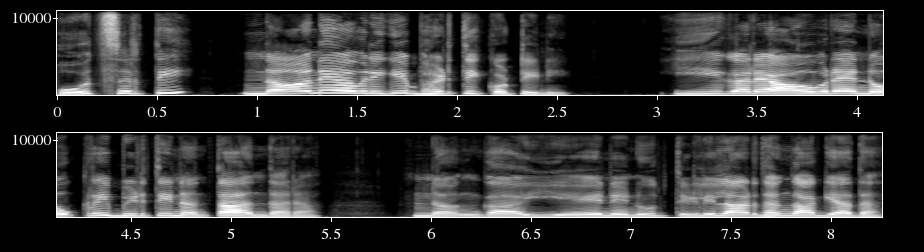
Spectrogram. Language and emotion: Kannada, surprised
